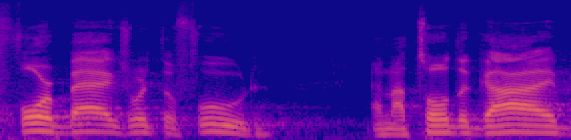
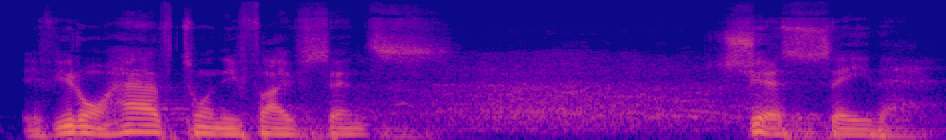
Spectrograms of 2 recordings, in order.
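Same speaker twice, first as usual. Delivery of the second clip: lower, slow, condescending drawl; snide cashier; 6 semitones lower, slower than usual. Retold or imitated. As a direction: talk down to him slowly. Cashier mocks him, lower voice.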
